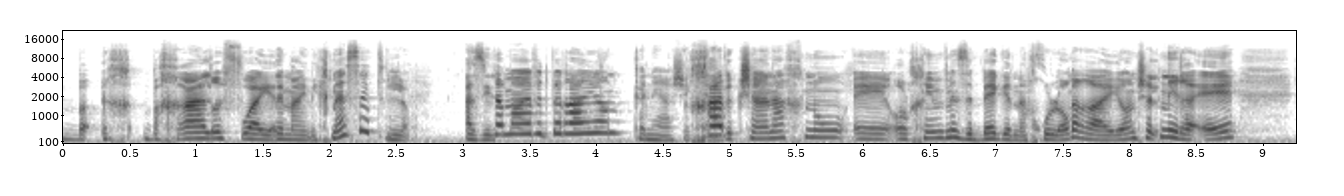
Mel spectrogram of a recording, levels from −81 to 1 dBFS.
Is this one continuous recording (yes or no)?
no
